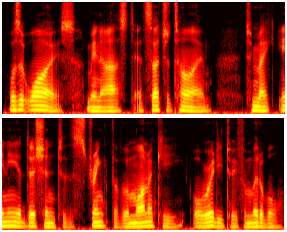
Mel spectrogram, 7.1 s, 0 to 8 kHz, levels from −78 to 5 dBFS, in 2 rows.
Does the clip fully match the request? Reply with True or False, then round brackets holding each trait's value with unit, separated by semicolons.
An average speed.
True (185 wpm)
